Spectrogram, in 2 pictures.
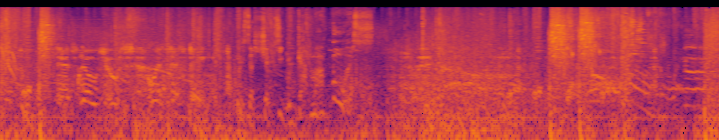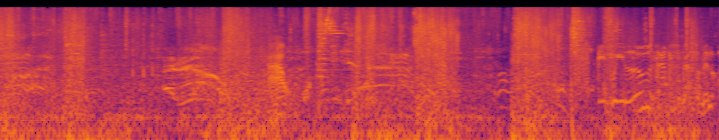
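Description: Gunfire and impacts crack in quick bursts.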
